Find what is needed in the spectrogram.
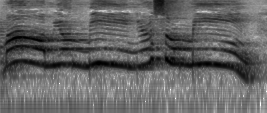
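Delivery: high, slow whiny wail; crying child. Acted. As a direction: draw it out like a sobbing kid. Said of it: "your child is crying and crying and being like".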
